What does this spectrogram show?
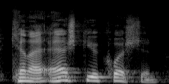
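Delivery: usual speaking voice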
